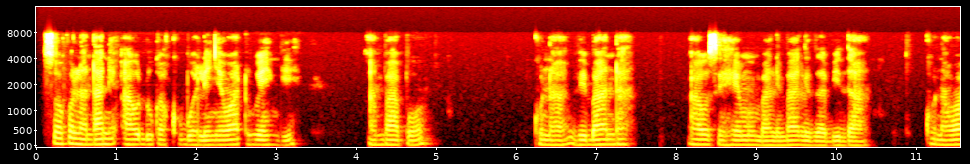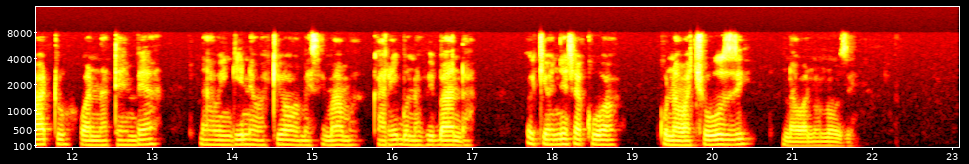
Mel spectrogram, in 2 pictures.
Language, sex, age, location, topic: Swahili, male, 18-24, Nairobi, finance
